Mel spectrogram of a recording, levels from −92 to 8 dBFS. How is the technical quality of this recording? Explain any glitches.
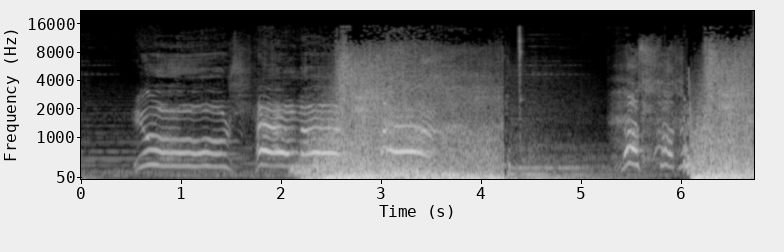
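Two glitches from damaged data in a compressed stream, at 4.19–4.30 s and 6.00–6.10 s: corrupted bytes make the decoder misread frames and resynchronise, producing brief blips.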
